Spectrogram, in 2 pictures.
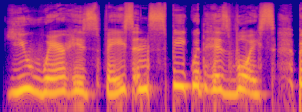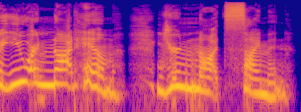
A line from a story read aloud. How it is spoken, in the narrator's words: Her voice rose to almost a scream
